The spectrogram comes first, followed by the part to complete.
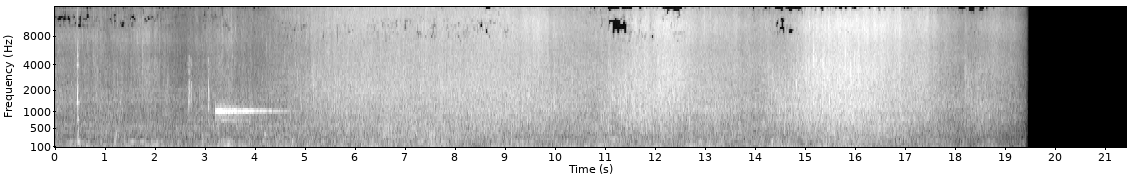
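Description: Hummer H1 wading through a muddy pond: the wash and splash of water pushed aside by the truck over a low engine rumble, with wind on the microphone, swelling twice in the second half. A short high beep about three seconds in, and the sound cuts off suddenly just before the end.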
